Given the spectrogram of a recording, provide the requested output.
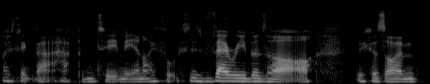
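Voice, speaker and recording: A woman with a loud voice speaking frankly and emphatically as a brand strategy guest in a podcast interview, often restarting her sentences. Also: a bass voice, steady tone, moderate pace, creaky. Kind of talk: candid podcast interview talk.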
